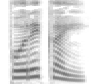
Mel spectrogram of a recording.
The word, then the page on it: ಪೊರೆಕೈ: pore kai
